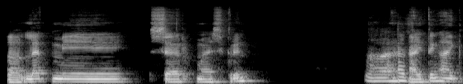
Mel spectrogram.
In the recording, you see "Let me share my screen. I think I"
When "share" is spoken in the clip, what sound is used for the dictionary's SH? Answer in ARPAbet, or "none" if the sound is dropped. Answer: S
